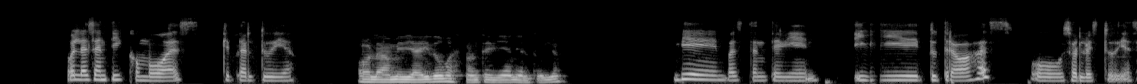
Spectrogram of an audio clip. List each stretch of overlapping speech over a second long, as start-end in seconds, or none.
none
